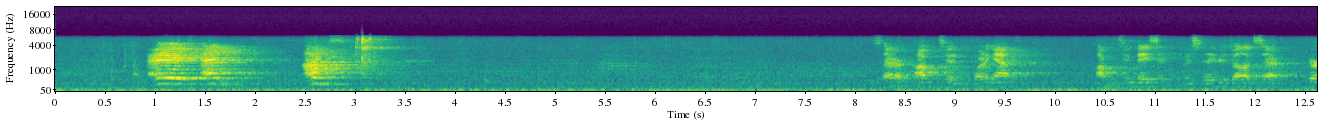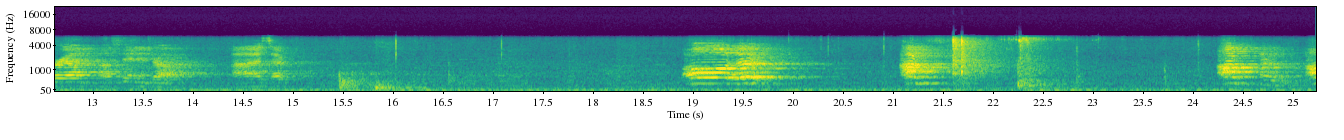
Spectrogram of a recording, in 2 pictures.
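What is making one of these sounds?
A man shouts drill commands loudly in a large echoing hall.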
